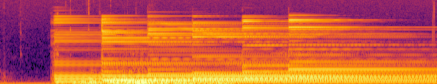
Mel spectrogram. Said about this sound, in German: Kann dem noch ein bisschen mehr Hall dazugeben und so eine Geschichten. Also, jetzt haben wir hier eine etwas, ja, eine Clean-Gitarre, also ein bisschen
